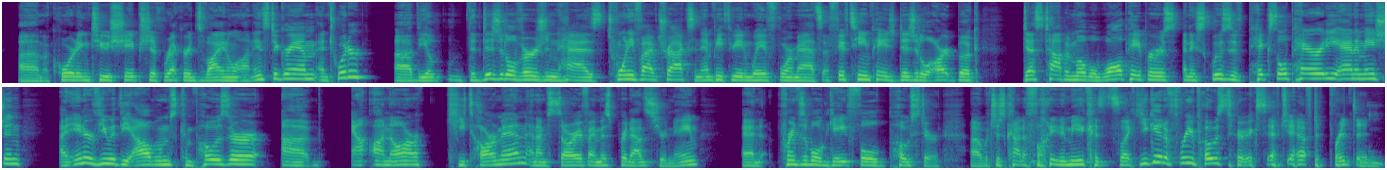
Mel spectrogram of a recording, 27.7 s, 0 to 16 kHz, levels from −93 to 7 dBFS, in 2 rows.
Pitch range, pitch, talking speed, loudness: 145-190 Hz, 160 Hz, 175 wpm, -18 LUFS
